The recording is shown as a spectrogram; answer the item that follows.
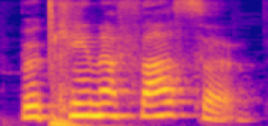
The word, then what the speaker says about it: Burkina Faso: Burkina Faso, Burkina Faso. Burkina, the stress there is on the second syllable.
